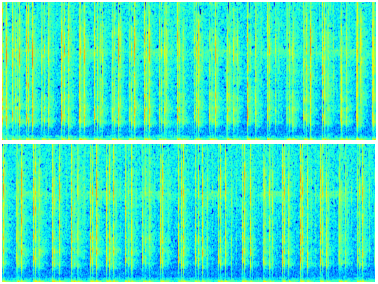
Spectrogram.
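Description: Fingernails tap quickly on the body and cap of a small, hollow white plastic bottle with a yellow cap. The result is a steady stream of short, irregular clicks, each with a low hollow thump underneath and a bright crisp top that dies away almost at once.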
